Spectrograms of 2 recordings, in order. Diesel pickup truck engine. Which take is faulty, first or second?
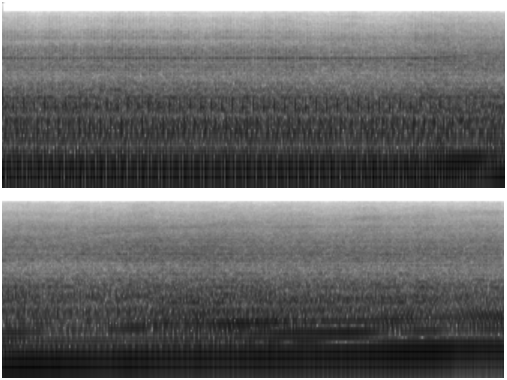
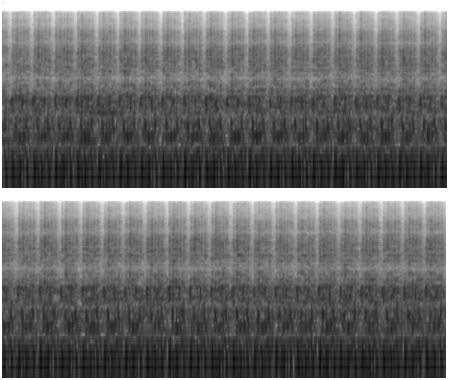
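second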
